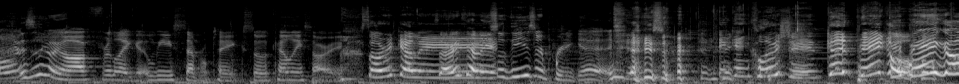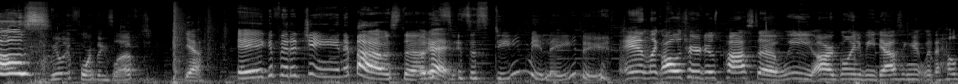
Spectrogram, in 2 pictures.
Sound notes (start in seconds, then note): 6.1 laughing; 12.3 Italian accent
